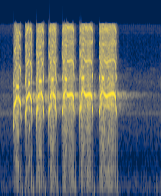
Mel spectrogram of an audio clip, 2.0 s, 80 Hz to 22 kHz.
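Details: Osprey at its nest on August 21, 2019, while the male brings the female a fish: one loud burst of seven sharp, shrill whistled cheeps in just over a second, then quiet.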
